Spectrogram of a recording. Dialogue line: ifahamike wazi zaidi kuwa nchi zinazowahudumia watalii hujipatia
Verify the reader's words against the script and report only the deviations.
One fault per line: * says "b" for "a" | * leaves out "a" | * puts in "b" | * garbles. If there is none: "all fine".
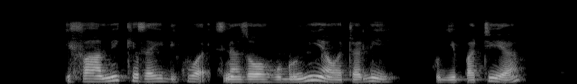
* leaves out "wazi"
* leaves out "nchi"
